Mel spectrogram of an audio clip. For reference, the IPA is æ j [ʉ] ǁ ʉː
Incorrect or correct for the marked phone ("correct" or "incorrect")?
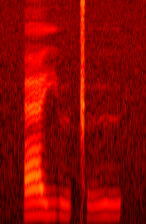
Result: correct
